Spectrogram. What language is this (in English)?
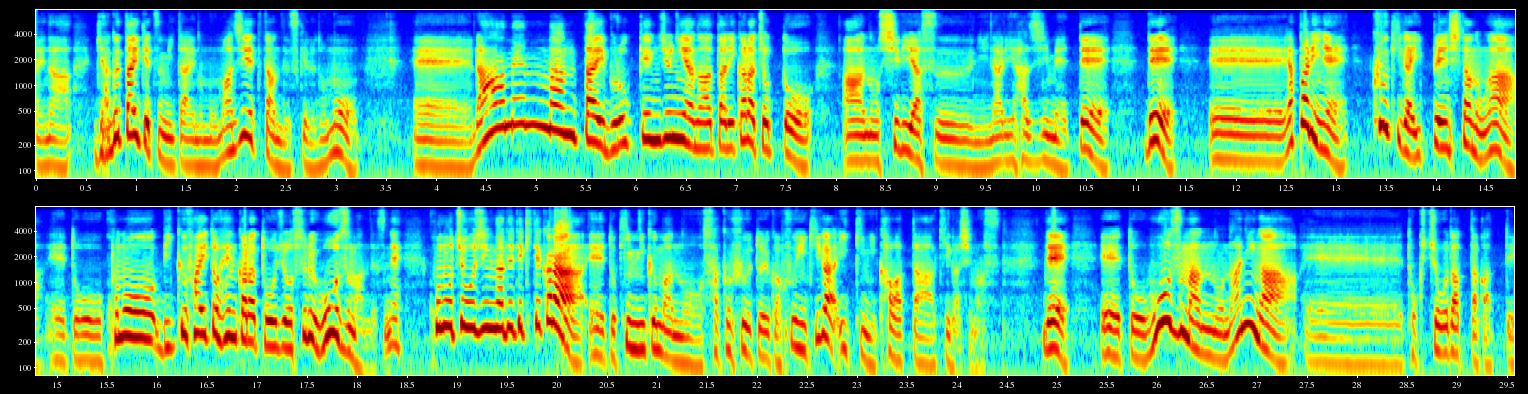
Japanese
